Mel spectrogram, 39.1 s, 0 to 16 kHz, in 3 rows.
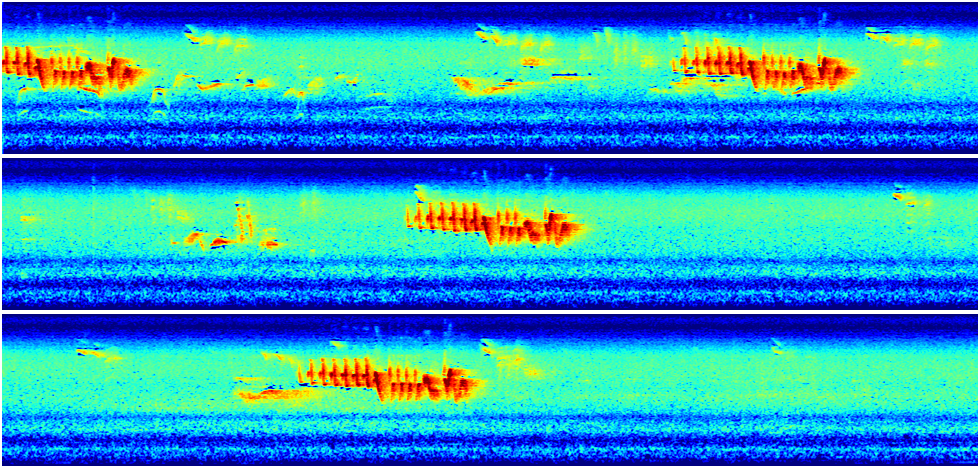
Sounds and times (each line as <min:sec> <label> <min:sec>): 0:06.0 various birds 0:12.6
0:18.4 various birds 0:20.8
0:29.2 various birds 0:33.9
